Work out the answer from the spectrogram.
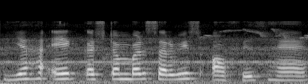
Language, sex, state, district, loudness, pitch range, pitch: Hindi, female, Bihar, Katihar, -14 LUFS, 205-250 Hz, 235 Hz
